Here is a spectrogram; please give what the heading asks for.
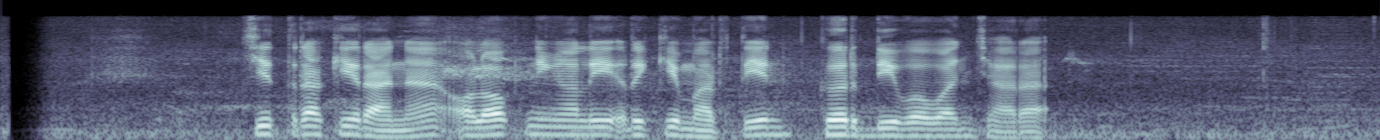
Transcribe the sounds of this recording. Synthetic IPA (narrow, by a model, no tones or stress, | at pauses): t͡ʃit̪ɾakiɾanaʔɔ̰lɔk̚niŋaliɾikimart̪inkɨrdiwawaɲt͡ʃaɾa̰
